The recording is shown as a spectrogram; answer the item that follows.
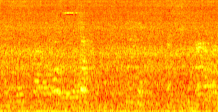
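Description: Steady low engine rumble in a ferry's enclosed vehicle deck, with indistinct voices talking in the background.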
